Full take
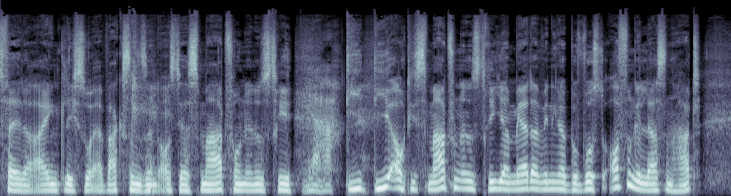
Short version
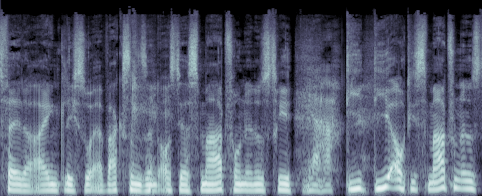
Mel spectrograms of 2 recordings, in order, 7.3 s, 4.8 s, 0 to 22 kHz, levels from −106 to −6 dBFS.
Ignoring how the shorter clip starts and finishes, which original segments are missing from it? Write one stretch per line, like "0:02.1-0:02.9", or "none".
none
